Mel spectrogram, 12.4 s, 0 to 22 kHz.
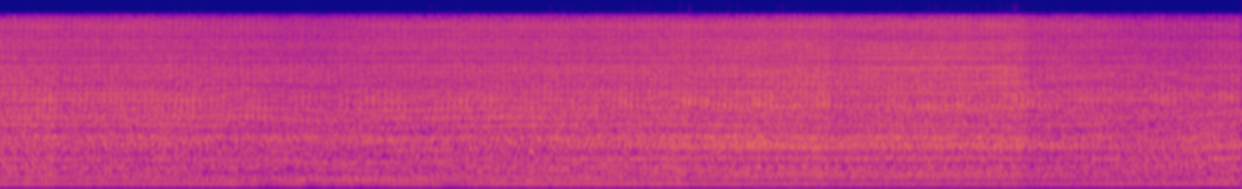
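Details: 2002 VW Golf 1.8T: steady idle with an uneven lumpy beat about three stumbles a second under a hiss, a misfire; spark plugs changed, old ones had lots of oil on them; cause unconfirmed.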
